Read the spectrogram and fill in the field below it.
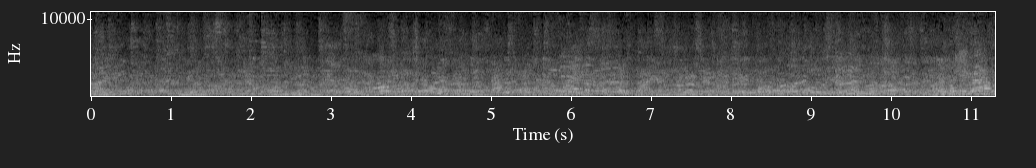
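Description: A crowd of men and women chatters loudly all around in a busy room.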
